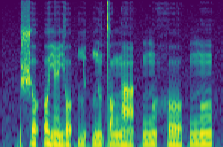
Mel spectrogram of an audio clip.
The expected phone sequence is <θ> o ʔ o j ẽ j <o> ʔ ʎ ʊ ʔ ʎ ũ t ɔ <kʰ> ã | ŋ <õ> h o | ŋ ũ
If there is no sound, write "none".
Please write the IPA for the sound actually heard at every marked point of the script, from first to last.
ʃ, o, ŋ, ũ

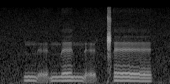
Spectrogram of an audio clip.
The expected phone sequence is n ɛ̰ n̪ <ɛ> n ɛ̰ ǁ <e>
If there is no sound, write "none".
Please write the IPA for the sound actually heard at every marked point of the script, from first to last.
ɛ, ɛ

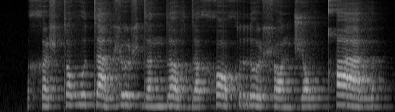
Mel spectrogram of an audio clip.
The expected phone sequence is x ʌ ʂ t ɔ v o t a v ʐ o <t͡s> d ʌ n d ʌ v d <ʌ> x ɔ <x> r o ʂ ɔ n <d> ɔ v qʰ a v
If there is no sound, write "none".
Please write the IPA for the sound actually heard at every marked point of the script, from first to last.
ʂ, ʌ, x, d͡ʒ

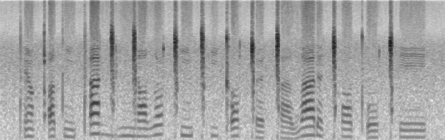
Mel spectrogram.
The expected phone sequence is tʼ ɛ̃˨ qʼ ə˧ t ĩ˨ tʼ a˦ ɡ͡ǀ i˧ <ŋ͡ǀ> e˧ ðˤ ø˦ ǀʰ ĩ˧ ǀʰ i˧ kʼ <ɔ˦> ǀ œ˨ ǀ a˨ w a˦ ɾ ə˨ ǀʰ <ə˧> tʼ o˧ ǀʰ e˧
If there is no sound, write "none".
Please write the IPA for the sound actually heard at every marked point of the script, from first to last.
ŋ͡ǀ, ɔ˧, ɔ˧

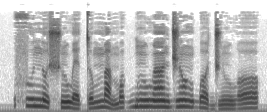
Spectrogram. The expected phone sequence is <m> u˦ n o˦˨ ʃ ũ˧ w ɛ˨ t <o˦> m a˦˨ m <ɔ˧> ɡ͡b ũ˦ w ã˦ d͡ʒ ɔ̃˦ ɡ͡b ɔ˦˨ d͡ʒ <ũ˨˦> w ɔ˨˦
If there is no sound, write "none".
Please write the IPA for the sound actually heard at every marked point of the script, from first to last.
f, o˨˦, ɔ˧, ũ˨

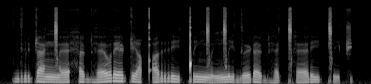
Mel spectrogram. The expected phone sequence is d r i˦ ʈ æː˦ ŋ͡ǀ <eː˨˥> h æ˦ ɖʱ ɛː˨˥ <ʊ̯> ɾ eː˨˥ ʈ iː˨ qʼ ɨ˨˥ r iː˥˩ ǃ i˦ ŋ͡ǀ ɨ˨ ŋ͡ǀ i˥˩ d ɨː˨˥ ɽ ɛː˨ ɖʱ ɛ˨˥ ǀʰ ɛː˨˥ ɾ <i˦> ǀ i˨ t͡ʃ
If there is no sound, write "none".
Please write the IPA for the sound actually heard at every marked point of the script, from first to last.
ɛː˨˥, ʊ̯, iː˦

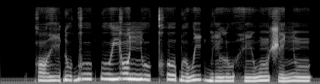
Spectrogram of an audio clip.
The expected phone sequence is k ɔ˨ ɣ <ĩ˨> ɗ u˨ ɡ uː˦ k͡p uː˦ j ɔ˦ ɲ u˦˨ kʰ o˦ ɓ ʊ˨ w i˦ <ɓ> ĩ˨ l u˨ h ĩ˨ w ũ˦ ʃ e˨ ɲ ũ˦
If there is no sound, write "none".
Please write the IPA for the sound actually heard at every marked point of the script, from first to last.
i˨, ɡ͡b

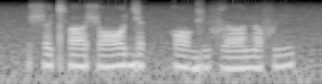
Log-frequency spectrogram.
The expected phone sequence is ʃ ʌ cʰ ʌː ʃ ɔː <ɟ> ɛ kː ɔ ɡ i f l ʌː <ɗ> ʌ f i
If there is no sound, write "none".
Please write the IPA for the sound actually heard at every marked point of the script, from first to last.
ɟ, n

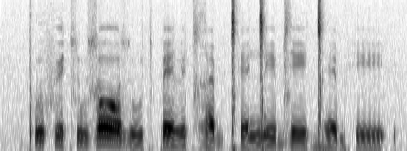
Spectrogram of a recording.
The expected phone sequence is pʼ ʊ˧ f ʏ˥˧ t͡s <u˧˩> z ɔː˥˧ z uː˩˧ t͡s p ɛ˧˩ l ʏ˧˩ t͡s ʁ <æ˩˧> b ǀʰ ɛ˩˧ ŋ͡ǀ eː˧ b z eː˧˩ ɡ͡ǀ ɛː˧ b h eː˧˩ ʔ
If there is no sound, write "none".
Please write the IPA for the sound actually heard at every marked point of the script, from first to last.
u˧˩, æ˩˧

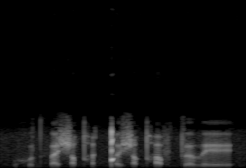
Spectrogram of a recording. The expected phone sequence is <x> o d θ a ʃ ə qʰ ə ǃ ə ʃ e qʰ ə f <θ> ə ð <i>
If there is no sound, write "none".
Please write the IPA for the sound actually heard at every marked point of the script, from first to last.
x, t, e

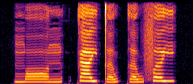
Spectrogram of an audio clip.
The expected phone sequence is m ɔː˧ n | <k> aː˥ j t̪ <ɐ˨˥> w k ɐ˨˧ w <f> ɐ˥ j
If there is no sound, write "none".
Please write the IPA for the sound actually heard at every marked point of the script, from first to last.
k, ɐ˨˥, f

